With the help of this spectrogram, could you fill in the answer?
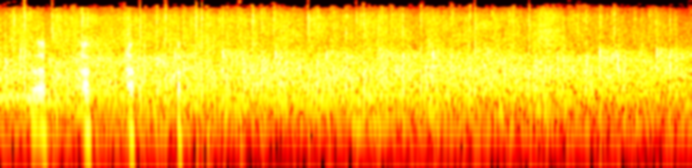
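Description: A crowd claps steadily, a dense wash of many hands applauding at moderate volume, with a few faint voices underneath and a couple of brief louder moments near the start.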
